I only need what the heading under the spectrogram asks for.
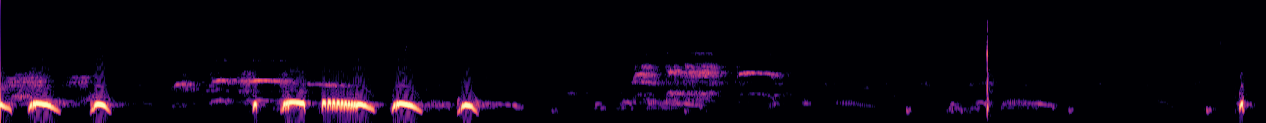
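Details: Spotted dove, a recording used as a lure so wild doves coo in reply, gives a loud phrase of short arched downslurred coos with a trilled note. Fainter calls follow, with a sharp click near the end.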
